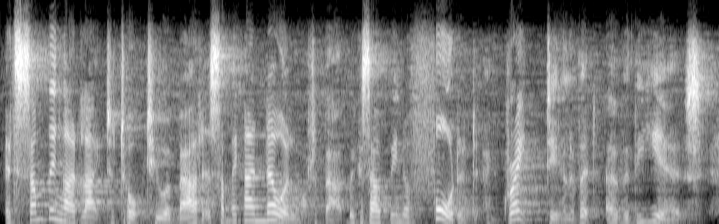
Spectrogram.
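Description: A woman's voice: medium pitch, natural voice. A woman narrating in character as a proud, wry lioness queen in a storybook tale, heard in a dull lo-fi recording. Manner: wry, lively, drawn-out delivery.

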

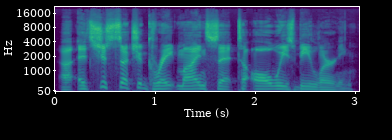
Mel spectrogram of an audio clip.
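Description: Clear-voiced, chatty male podcast host. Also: medium pitch, expressive, normal speed, fairly bright tone, no room sound, studio quality. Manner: chatty, encouraging. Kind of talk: conversational interviewing.

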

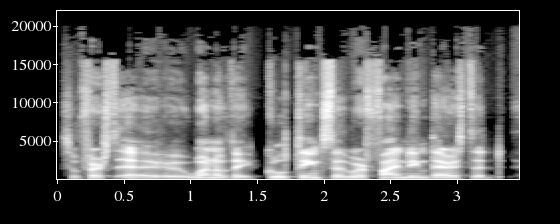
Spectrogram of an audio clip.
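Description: A man from Ecuador speaks with an Ecuadorian Spanish accent in a fairly low voice. He is a middle-aged guest scientist who talks hesitantly, full of fillers and restarts. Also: steady tone, moderate pace. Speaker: guest plant pathologist. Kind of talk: conversational interview.

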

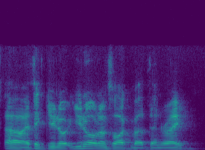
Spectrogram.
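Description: A man's voice: medium pitch, racing, dull audio. A man hosting a hobby podcast, talking in a casual, conversational style. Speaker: podcast host. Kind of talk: casual comics podcast talk with read synopsis.

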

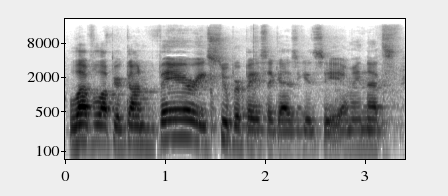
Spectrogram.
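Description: A man's voice: medium pitch, fairly quick, gravelly. Middle-aged male co-host, childlike voice, loose rambling delivery, echoey room. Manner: rambling, self-interrupting, animated storytelling. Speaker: podcast co-host. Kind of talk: casual chat.

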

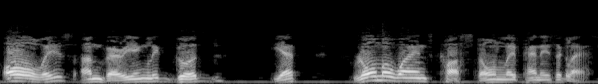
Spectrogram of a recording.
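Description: A man reading a polished advertisement as a 1940s radio announcer, with a husky voice. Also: mid-range voice, animated, measured pace. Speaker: commercial announcer. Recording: tinny, echoey 1940s radio broadcast.

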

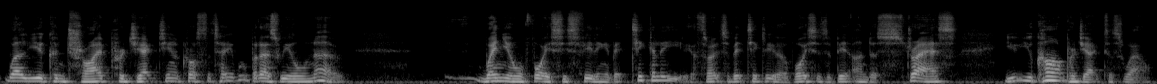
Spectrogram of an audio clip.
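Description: A man's voice: medium pitch, moderate pace, gravelly. A middle-aged man hosting a solo podcast, talking in a conversational, rambling way with frequent restarts. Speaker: podcast host.

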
